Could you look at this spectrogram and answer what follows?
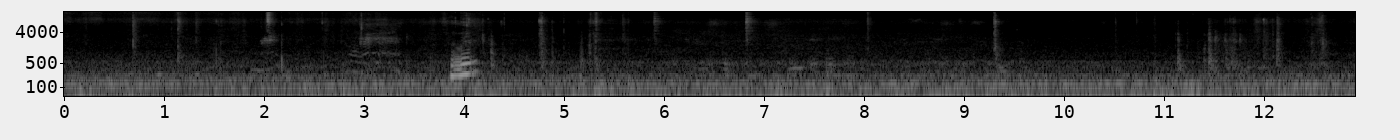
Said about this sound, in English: Let me just let the cat out. He's not having a good time. He's looking me straight in the eye, and I don't like when he does that.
